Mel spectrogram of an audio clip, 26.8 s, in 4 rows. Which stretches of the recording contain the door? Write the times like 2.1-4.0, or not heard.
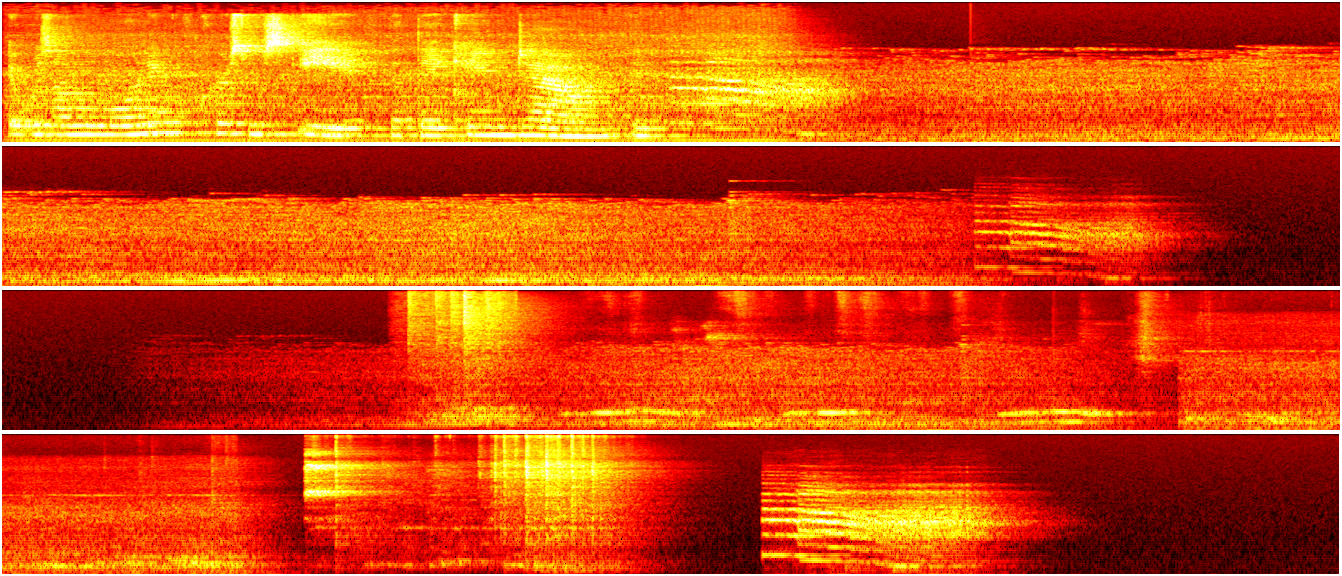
3.3-4.2, 11.6-12.4, 23.9-24.9.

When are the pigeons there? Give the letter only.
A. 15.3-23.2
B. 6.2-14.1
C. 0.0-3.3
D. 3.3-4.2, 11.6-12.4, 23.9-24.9
A.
